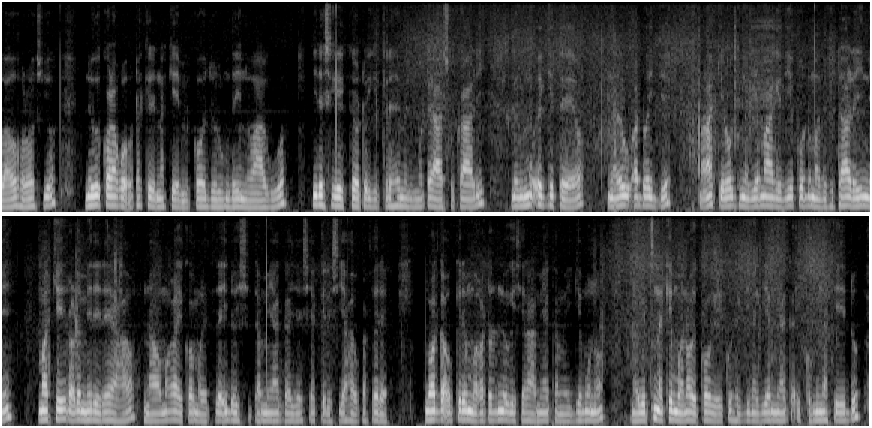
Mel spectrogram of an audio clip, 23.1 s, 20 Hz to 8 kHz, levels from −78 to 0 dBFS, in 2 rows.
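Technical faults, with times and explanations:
0.78, 4.45 (just after "waguo iria"), 10.83, 15.09 (just after "indo ici ta"), 16.18 and 20.38 s (just after "na gĩtina"): bit error spike. A single flipped bit throws one to three samples far off, then snaps back, giving a sharp tick unrelated to the speech. On the waveform it is a lone needle. On the spectrogram it is a thin vertical line across all frequencies.
0.98 to 1.10, 4.04 to 4.13, 11.78 to 12.05 and 17.09 to 17.21 s: comfort noise in place of the background. In these 90 to 270 ms gaps, the real room tone gives way to a steady, featureless hiss about 4 to 6 dB quieter. This is likely discontinuous transmission filling silence with synthetic noise. The spectrogram shows smooth, even texture. The waveform shows a slight level dip.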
